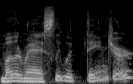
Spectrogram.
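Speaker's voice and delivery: rising question-like inflection at the end. Trying out a movie title with more of a questioning inflection on the title. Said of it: "I should hit that with more of a, a questioning inflection".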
